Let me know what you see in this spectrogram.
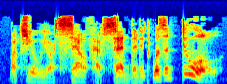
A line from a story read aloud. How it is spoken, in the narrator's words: cried the lieutenant, between anger and bewilderment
